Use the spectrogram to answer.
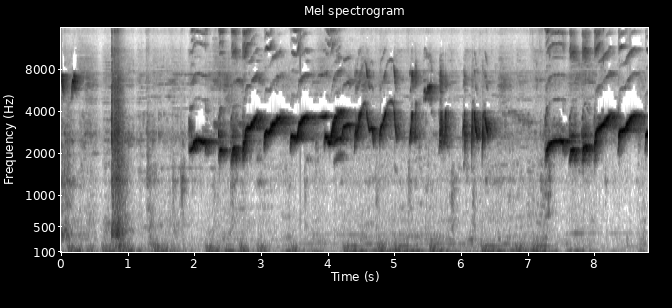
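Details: Male orange-headed thrush singing loudly in 'gacor teler' fashion: a sharp click, then long sequences of quick rising and falling whistled notes in two bouts, over a low background hum.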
